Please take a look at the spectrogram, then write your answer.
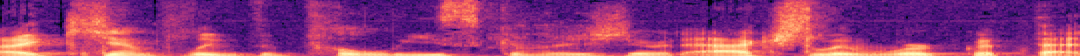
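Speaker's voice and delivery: disgusted muttering under breath. Retelling how a character says a line: imitating disgusted muttering. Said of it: "he says it, like, disgusted under his breath".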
